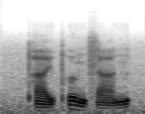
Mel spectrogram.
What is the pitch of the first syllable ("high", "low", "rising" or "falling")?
rising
